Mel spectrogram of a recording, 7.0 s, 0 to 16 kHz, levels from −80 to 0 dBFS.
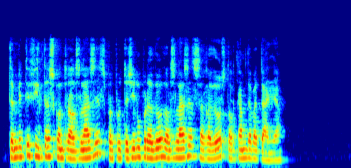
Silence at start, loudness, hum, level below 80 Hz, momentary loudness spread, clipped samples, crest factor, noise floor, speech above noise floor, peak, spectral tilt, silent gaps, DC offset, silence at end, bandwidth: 0.2 s; -16 LUFS; none; -56 dBFS; 7 LU; under 0.1%; 16 dB; -76 dBFS; 60 dB; -2 dBFS; -7 dB/octave; none; under 0.1%; 1.4 s; 7.8 kHz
